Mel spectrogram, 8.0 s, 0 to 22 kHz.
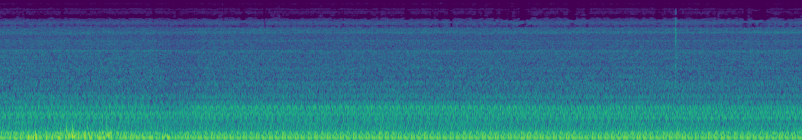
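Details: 2015 Holden/Chevrolet Captiva after replacing the open-circuit exhaust camshaft solenoid (code P0013) and clearing the code: smooth, even idle with a steady low hum and no ticks, misses or rattles; the engine idles cleanly.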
